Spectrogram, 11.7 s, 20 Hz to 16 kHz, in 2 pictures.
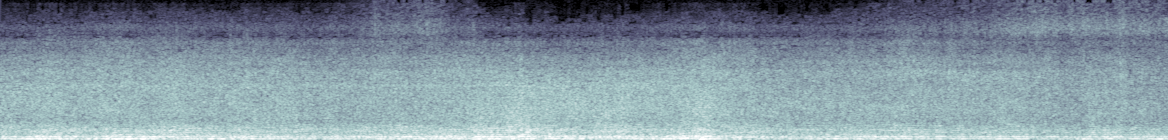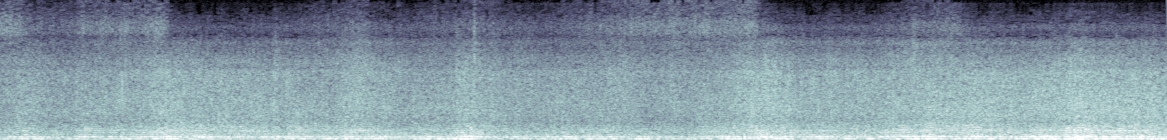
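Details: Honey bees at hive number 3 in a row of hives, extremely active on the day, with entries and departures: a dense, steady hum with bright bands layered around it, swelling slightly in places and never breaking.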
